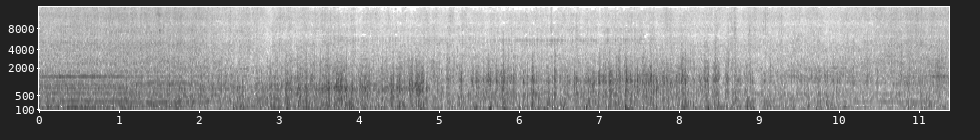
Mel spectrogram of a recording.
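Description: Small tiller outboard motor running steadily at speed on an aluminium boat. For most of the middle its hum gives way to rushing water, spray and knocks of the hull on the chop, with wind on the microphone; the engine hum returns near the end.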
